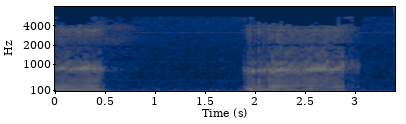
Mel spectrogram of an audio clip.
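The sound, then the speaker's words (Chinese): A storyteller's voice imitates Kou Zhun's loud snoring: two long, rumbling snores separated by a quiet pause, harsh, with a throaty, growling texture and no talking. “不大会儿的功夫，就听寇准打上呼噜了。”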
